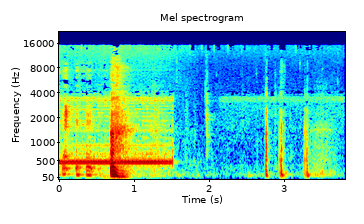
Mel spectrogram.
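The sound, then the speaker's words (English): Telephone dialing tones sound as a call is placed, a steady electronic tone with a brief louder burst, followed by quiet and a few short clicks and beeps while the caller waits for an answer. “Come on, Jaleel, pick up.”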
